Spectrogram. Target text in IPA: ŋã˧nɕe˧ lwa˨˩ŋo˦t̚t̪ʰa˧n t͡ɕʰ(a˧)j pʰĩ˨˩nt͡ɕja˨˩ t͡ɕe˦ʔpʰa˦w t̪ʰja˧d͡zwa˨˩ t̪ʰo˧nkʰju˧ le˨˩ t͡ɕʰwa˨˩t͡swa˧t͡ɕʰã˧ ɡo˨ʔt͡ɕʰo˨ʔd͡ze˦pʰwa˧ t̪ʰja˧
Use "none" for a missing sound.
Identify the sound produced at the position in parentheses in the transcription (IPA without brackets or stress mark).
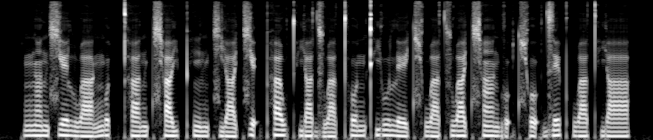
a˧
